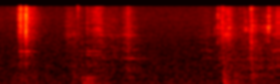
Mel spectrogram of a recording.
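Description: Faint handling sounds from paper crafting at a table: one sharp click just after the start, then a few soft taps as a metal craft knife and the paper-wrapped tumbler are handled.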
